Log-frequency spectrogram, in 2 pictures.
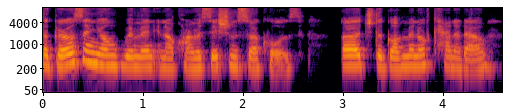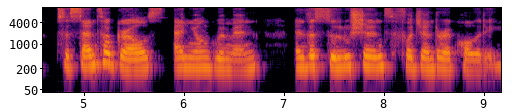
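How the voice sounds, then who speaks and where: A woman's fairly high pitch in a dark, mellow tone, with fairly even intonation at a moderate pace over a quiet background. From Nigeria. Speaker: youth delegate presenting a report. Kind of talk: prepared presentation.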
